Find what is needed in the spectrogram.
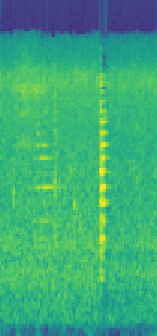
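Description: Steady rush of flowing river water, with one brief sharp knock about two-thirds of the way through.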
